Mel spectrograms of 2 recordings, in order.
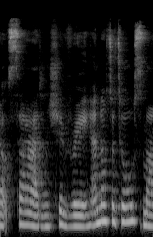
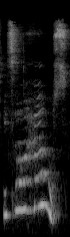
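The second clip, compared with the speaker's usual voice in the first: high squeaky mouse voice; a tiny mouse squeaking up high; slower than usual. Acted. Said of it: "squeaked their mother mouse".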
